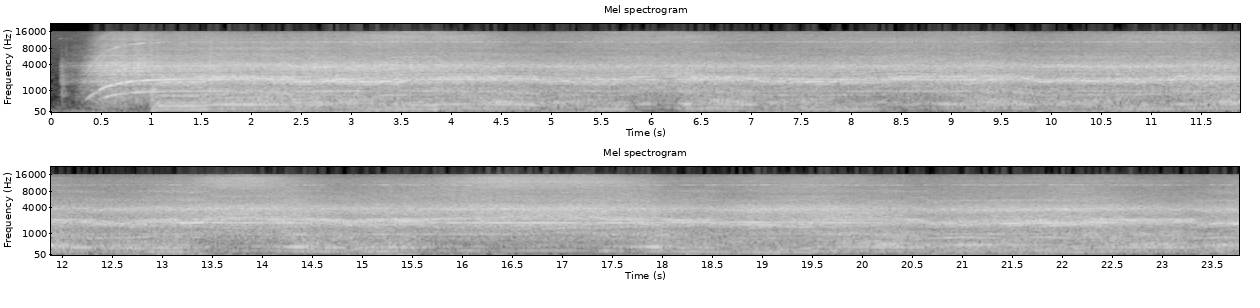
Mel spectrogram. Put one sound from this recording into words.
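A vacuum cleaner motor whirs up to a steady high whine.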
